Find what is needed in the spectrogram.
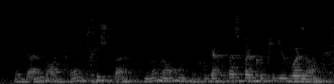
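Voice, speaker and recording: A man talks at a very fast pace with fairly even intonation, and audible room echo surrounds his voice. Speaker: psychology professor. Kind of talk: lecture. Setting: stage with audience.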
